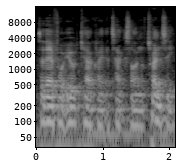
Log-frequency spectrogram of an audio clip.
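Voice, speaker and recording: A man giving a software tutorial, explaining each setting step by step in an instructor's manner. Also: sits low, little pitch movement, very fast. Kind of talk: screen-recorded tutorial explanation. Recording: echoey room, distant mic, faint noise.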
